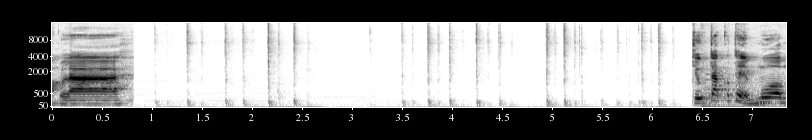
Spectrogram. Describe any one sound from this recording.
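Keys on a keyboard click rapidly in short bursts.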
